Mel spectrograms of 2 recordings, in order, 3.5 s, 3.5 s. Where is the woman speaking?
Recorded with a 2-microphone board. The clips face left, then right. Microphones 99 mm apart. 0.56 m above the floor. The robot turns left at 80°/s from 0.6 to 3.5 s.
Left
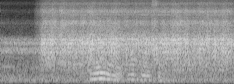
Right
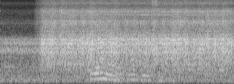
5° left (ahead or behind), 0.9 m; by 2.7 s 20° left (ahead or behind), 0.9 m.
